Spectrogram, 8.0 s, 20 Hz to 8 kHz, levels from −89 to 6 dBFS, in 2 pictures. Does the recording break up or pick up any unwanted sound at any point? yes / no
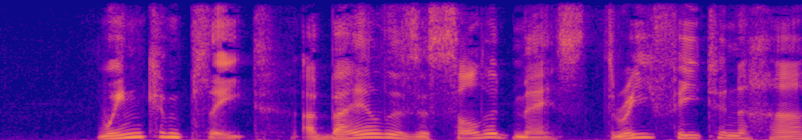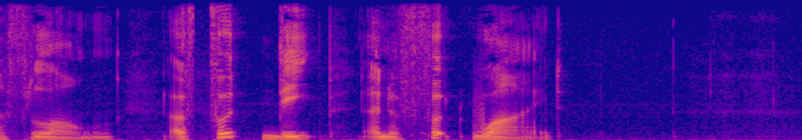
yes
